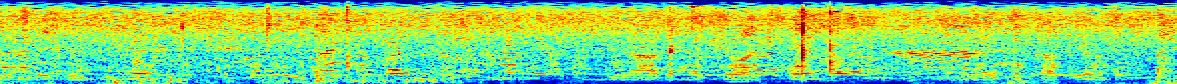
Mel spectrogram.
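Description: A woman talks calmly from a short distance outdoors.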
